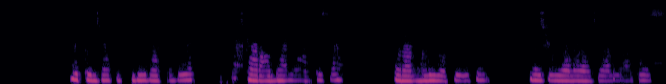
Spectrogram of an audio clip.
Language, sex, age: Somali, female, 25-35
